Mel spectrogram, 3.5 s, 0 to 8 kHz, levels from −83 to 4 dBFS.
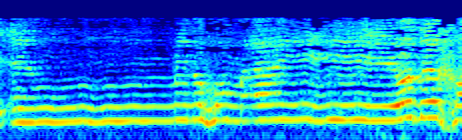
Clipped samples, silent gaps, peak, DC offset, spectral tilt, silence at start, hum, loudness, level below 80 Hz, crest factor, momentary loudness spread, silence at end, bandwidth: under 0.1%; none; -4 dBFS; under 0.1%; -8 dB/octave; 0 s; none; -23 LUFS; -62 dBFS; 18 dB; 10 LU; 0 s; 5.8 kHz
